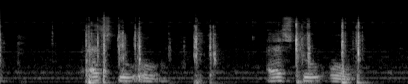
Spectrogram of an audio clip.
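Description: H2O is typed into MS Word on a computer keyboard: several clusters of crisp, close keystrokes in short bursts with brief pauses between them.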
